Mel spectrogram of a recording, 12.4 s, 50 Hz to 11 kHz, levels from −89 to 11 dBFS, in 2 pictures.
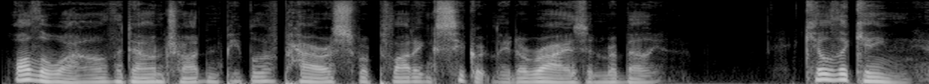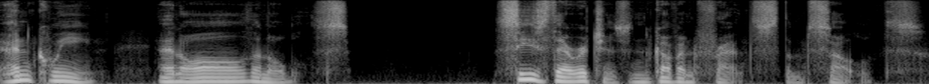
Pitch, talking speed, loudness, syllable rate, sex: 115 Hz, 150 wpm, -22 LUFS, 5.0 syllables/s, male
